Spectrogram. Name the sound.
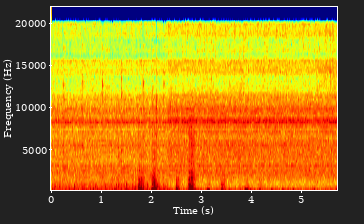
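train departing in Train Simulator 2018 video game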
